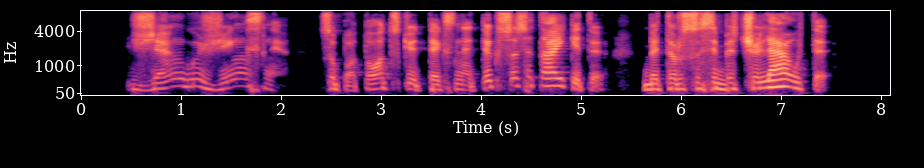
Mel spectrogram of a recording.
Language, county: Lithuanian, Vilnius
